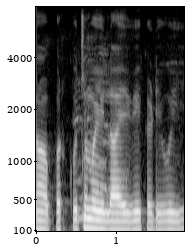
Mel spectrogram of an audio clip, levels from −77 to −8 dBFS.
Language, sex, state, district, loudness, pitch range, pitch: Hindi, male, Uttar Pradesh, Shamli, -17 LUFS, 110-115 Hz, 110 Hz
